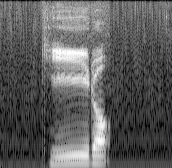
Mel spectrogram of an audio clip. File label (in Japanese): "ki iro" Japanese; yellow; きいろ; 黄色; Let's Speak Foreign Language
